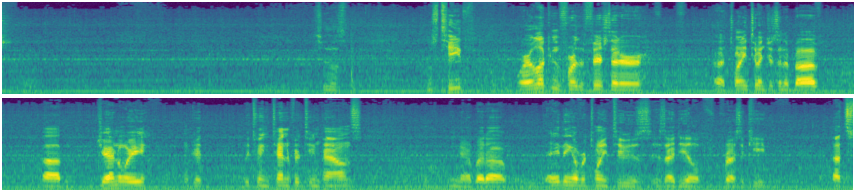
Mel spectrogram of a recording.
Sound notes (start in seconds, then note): none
